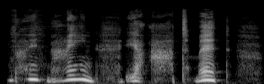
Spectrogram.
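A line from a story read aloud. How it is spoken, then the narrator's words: Whispered. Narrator (German): flüsterte Hermine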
